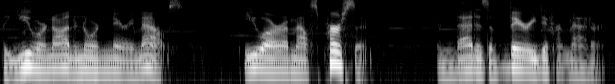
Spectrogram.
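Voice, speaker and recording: A tender grandmother in her eighties from a children's storybook, acted out by a woman. She speaks low, in a measured and gentle way, frank about hard things. Soft music sits faintly behind her. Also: no room sound, close to an everyday voice. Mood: frank, reassuring. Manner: measured, gentle, matter-of-fact.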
